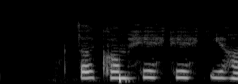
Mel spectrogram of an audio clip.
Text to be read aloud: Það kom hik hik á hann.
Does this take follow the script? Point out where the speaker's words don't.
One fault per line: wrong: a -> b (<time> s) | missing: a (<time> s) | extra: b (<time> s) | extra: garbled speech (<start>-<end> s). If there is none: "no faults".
no faults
